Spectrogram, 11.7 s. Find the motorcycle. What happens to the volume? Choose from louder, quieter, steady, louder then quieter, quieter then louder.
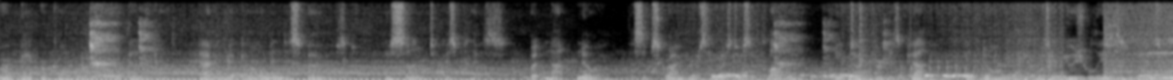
quieter.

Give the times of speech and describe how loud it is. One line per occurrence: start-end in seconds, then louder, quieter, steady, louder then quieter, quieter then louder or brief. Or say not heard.
0.0-11.4 steady.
